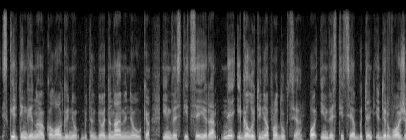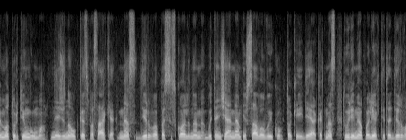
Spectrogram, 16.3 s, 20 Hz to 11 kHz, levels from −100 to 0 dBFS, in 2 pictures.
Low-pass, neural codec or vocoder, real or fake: 9.9 kHz; vocoder, 48 kHz, 128 mel bands, Vocos; fake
